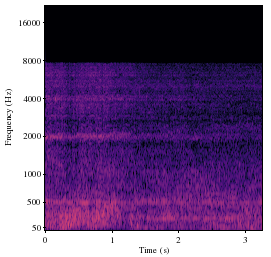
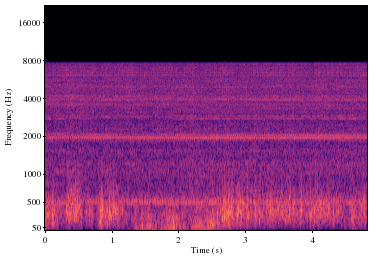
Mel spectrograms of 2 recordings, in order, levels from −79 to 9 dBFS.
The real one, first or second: second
